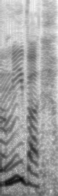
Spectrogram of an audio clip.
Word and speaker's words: ThermiVa: So we wanted to have you in to talk vaginal rejuvenation, and then am I saying it correctly? Thermiva. Thank you. Mm-hmm. Thermiva, which is the procedure essentially that helps women deal with it.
